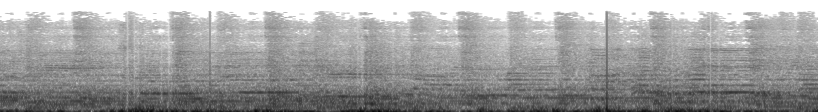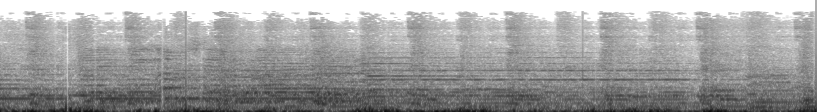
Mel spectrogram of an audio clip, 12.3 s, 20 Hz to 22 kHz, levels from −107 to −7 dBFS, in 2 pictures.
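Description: Audio missing between chunks at 1.58, 4.56, 7.54 and 10.51 s: the sound jumps forward by roughly 20 ms each time, spliced with no silence. The 3-second spacing points to a recorder likely dropping a sliver while closing one chunk and opening the next.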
